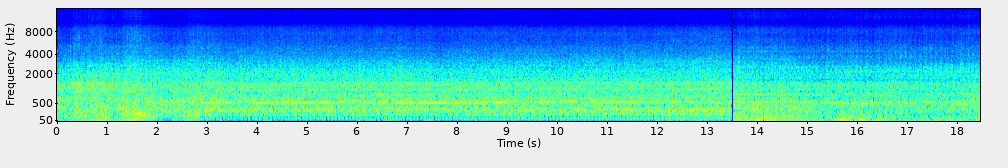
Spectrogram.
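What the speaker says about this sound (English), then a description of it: "This 50D is undergoing a dynamometer test" A David Brown 50D tractor's 50-horsepower engine runs loud and steady on a dynamometer test with a constant low drone throughout, its pitch shifting slightly near the end, with no voices.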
